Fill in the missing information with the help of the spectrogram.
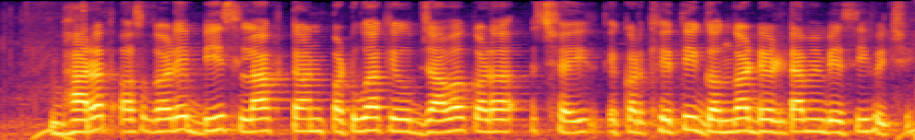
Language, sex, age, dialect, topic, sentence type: Magahi, female, 31-35, Western, agriculture, statement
